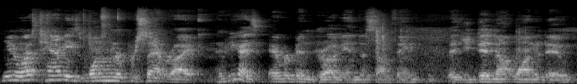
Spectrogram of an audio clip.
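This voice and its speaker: A man's voice: medium pitch, brisk. Middle-aged male presenter, jokey storyteller, live demo, distant roomy mic with faint noise. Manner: storytelling, jokey, asks the audience questions. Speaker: product presenter. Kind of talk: live product demonstration to an audience. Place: room with a live audience.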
